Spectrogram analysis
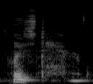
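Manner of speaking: whispered, soft verdict. Real, not acted. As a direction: whisper it like a secret.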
